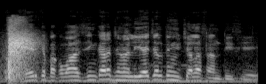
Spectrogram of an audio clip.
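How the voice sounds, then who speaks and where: A man's voice: high-pitched, expressive, fairly quick. A man with an Awadhi accent acting in a comedy sketch as a bossy, scheming villager out to score ganja. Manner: bossy, scolding. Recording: noisy outdoor recording, distant mic, vehicle sounds.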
